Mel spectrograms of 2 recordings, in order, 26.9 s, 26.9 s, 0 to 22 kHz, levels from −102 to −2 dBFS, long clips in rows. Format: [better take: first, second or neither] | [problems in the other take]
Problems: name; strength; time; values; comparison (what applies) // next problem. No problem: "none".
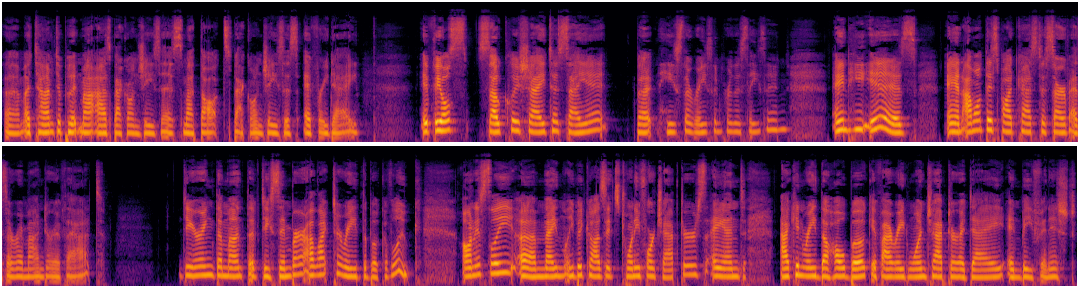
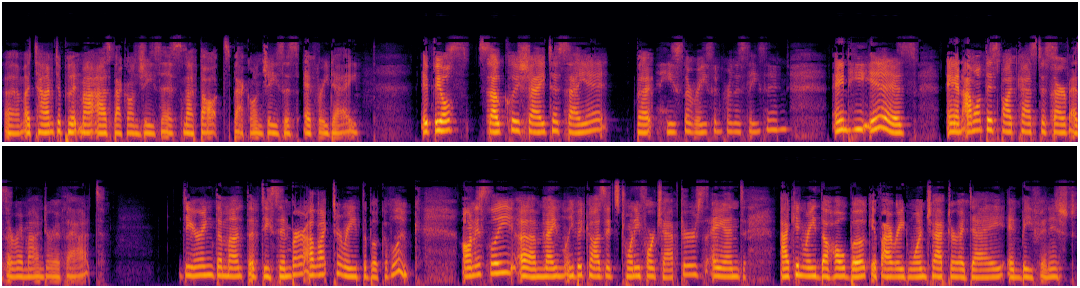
first | garbled, watery; badly; nothing above 7.5 kHz; slightly in the first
